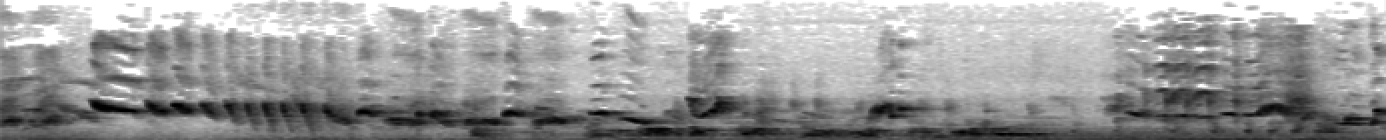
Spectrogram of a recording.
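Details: Singing caged Chinese hwamei, wild-caught yet performing a complete song like a tame bird, opens with a rapid run of repeated notes, shifts to lower buzzy chattering, then returns to loud varied whistling.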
